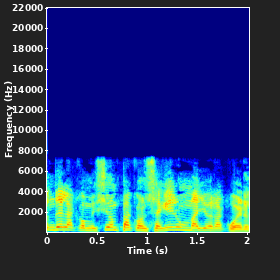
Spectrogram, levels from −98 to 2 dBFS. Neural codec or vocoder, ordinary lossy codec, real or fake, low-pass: vocoder, 44.1 kHz, 128 mel bands every 512 samples, BigVGAN v2; none; fake; 7.2 kHz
